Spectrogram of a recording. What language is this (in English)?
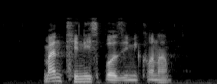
Persian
